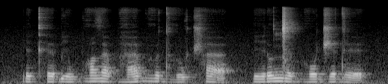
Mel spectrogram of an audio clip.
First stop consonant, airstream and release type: aspirated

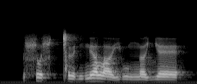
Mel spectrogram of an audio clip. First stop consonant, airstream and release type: click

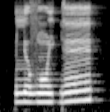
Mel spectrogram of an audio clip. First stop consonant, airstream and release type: plain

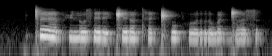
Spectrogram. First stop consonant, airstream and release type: click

